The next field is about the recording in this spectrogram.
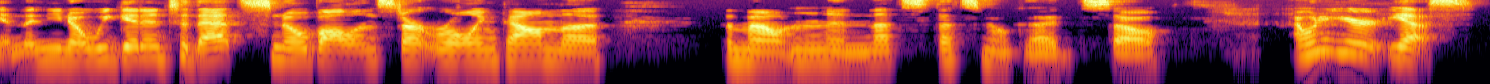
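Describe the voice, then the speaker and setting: Effusive woman podcast host, slightly low voice. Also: a bit bright. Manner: effusive, emphatic. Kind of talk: casual interview conversation.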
